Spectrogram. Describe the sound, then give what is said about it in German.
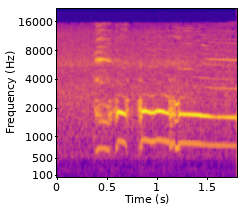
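A single rooster crows once, a bright, drawn-out cock-a-doodle-doo with a sustained final note, clear over quiet outdoor background, as it struts around in the Sustainable City. “Ein Hahn stolziert herum.”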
